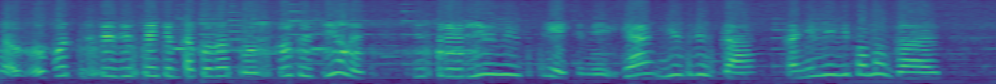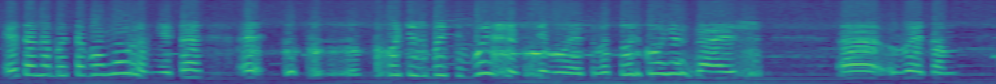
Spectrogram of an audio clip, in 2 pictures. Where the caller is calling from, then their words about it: Zelenograd, Moscow, Russia; Доброй ночи. Я из Зеленограда.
